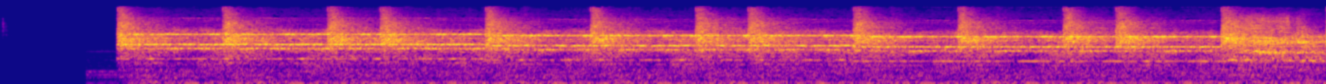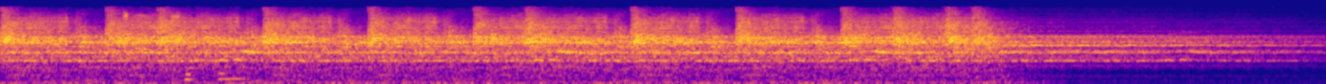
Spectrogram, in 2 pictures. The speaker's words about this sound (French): Certaines chansons contenaient tellement de sons industriels non traditionnels que son équipe pensait que le code était défectueux.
